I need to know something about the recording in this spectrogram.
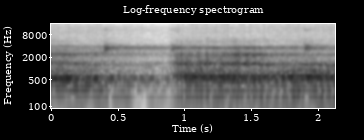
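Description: Carnatic vocal in raga Kalyani over a steady drone: the voice holds a note, fades briefly about half a second in, then comes back near one second with an oscillating, ornamented note (gamaka) and settles into a sustained tone.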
